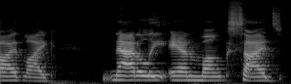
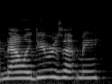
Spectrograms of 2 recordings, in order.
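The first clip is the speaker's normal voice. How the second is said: high, quick questioning imitation; lightly voiced anxious Monk; 6 semitones higher, faster than usual. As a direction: ask fast in a lightly raised voice. Voices Monk asking Natalie.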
